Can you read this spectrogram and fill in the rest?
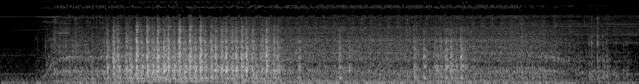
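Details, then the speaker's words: Lexus CT200h/Toyota Prius-type hybrid engine at startup settles into a harsh, shaky rattle of about three beats a second at idle; rough idle from a clogged, stuck-open EGR valve. "All right, now let's see if it's smooth at startup. That doesn't sound good at all."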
